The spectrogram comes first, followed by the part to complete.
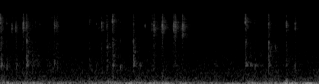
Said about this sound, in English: And now I want to write a couple of lines of code here.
